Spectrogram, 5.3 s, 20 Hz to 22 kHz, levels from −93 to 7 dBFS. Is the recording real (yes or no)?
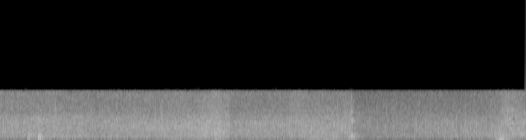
no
